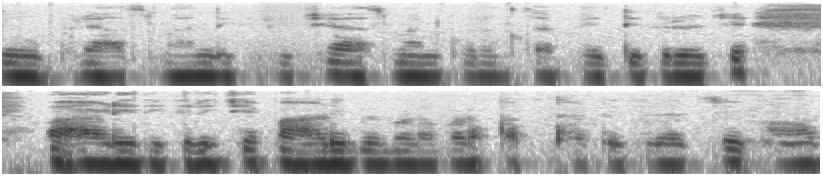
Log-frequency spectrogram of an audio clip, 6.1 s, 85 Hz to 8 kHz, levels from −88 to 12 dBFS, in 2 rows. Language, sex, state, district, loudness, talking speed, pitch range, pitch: Rajasthani, female, Rajasthan, Nagaur, -19 LUFS, 255 wpm, 145-150 Hz, 150 Hz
